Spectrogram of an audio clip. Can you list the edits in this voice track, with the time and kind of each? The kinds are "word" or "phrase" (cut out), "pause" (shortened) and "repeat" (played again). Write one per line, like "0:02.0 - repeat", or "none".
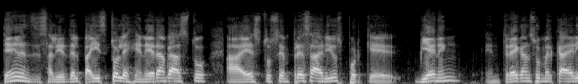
0:01.1 - word
0:01.7 - word
0:02.2 - pause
